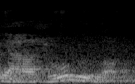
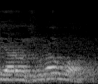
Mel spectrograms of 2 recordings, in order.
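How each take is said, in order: First: Rasul ends with a non-a vowel before Allah. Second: Rasul ends with an a vowel before Allah. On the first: The speaker calls it wrong. "Ya salah" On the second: The speaker calls it right. "wajib dibaca nasab"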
